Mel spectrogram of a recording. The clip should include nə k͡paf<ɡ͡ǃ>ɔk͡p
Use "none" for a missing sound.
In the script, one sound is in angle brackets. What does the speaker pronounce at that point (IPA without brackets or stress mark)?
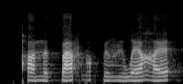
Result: ɡ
